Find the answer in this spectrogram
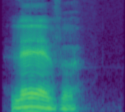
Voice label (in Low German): "Läve", kaevels platt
